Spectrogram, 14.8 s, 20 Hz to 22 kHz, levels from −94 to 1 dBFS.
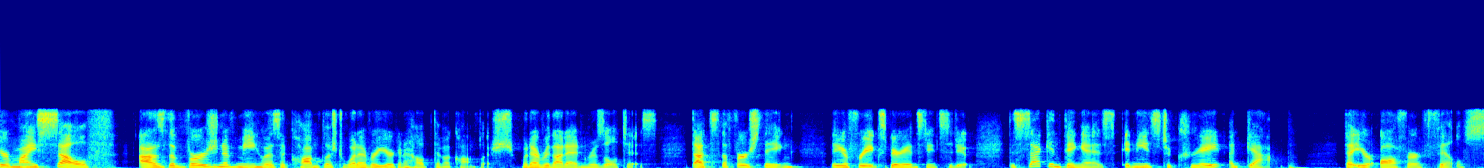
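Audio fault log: throughout: Speex codec. The speech sounds hoarse and noisy, with the band above 4 kHz only a shaped, hiss-like fill; this fits a middle Speex setting of about 17 kbps. A spectrogram shows smeared harmonics and nothing above 7.7 kHz.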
